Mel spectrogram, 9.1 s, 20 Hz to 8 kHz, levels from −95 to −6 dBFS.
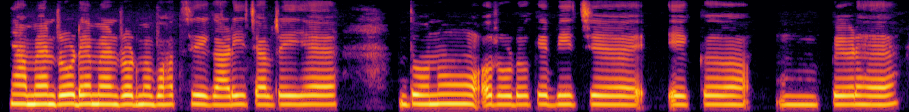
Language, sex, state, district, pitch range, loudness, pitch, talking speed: Hindi, female, Chhattisgarh, Raigarh, 230-240 Hz, -17 LUFS, 235 Hz, 140 wpm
